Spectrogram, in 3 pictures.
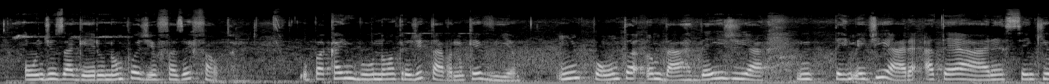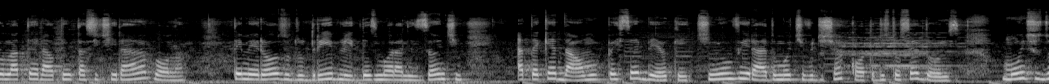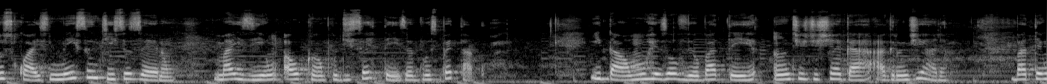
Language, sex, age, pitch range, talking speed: Portuguese, female, 10-29, 205-250 Hz, 135 wpm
